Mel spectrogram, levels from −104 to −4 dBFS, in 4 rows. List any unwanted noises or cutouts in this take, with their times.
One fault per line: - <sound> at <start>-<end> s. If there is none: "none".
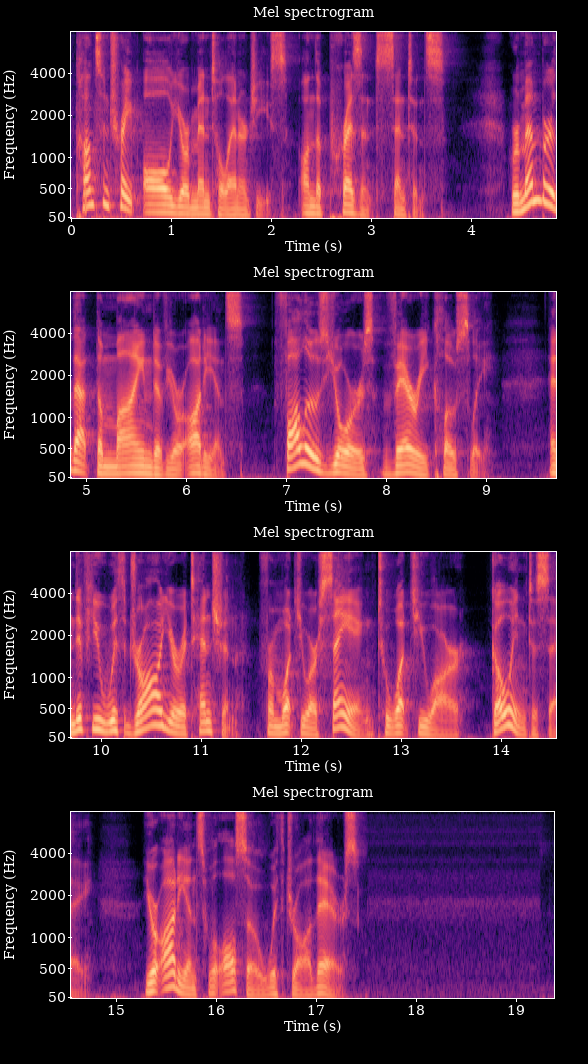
none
